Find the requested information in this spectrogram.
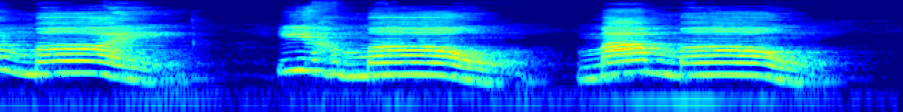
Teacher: em determinadas palavras o seu nariz ele vibra ao falar era as palavras elas têm um som nasal por quê porque para produzi-las a gente não utiliza apenas a boca a gente utiliza também o nariz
